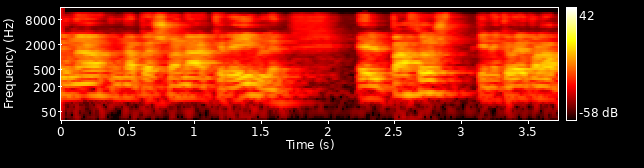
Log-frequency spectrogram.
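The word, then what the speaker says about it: pathos: bueno se escribe estos pero se pronuncia esos pazos se escribe patos que se producía pazos y logos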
